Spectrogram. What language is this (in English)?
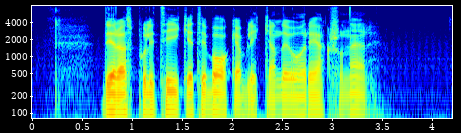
Swedish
